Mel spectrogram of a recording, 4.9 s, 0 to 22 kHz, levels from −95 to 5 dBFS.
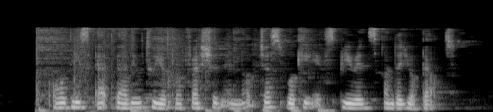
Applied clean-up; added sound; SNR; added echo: classical method WPE with log-MMSE.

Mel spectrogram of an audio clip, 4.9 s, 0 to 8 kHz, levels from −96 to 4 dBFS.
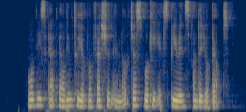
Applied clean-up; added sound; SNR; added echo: neural mask model DeepFilterNet 3.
